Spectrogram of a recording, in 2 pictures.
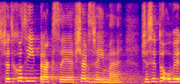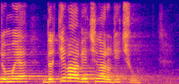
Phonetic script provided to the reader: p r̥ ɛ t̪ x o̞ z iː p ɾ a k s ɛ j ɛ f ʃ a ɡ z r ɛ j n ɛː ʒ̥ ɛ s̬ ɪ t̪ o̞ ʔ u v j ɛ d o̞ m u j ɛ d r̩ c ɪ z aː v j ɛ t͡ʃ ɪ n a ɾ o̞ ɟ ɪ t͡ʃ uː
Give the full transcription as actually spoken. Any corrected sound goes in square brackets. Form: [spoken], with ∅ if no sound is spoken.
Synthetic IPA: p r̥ ɛ t̪ x o̞ z iː p ɾ a k s ɛ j ɛ f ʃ a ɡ z r ɛ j [m] ɛː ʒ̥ ɛ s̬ ɪ t̪ o̞ ʔ u v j ɛ d o̞ m u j ɛ d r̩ c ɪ [v] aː v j ɛ t͡ʃ ɪ n a ɾ o̞ ɟ ɪ t͡ʃ uː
